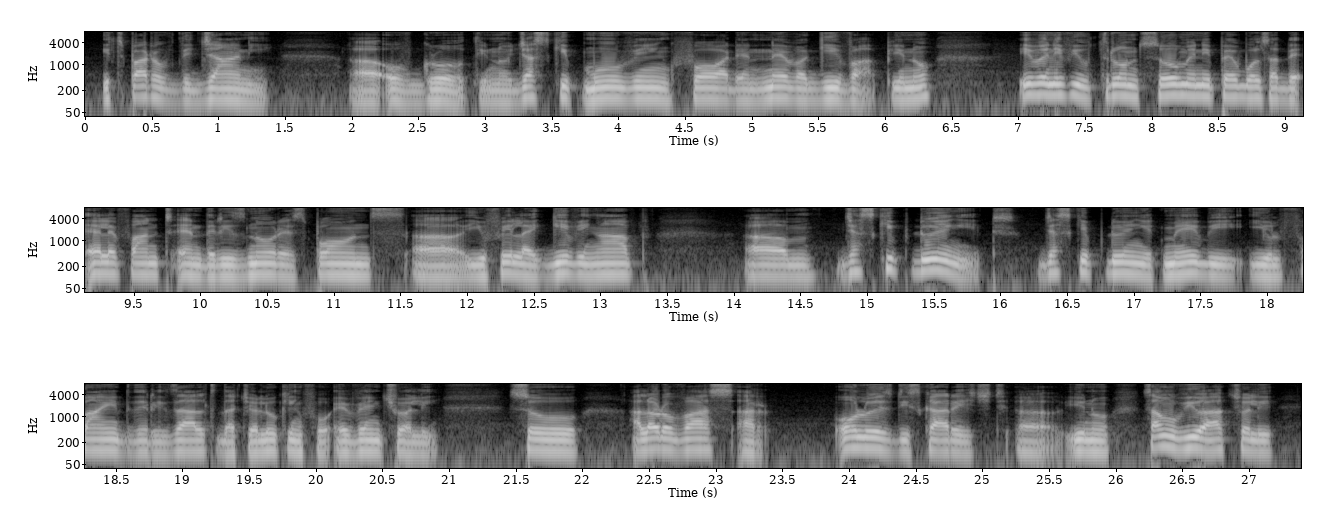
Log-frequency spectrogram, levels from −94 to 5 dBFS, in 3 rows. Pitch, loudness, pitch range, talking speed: 115 Hz, -24 LUFS, 105-125 Hz, 165 wpm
